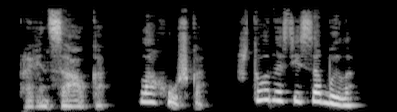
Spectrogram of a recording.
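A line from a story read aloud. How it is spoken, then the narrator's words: Loud audible whisper. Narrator (Russian): Шепот был достаточно громким, чтобы я могла все расслышать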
